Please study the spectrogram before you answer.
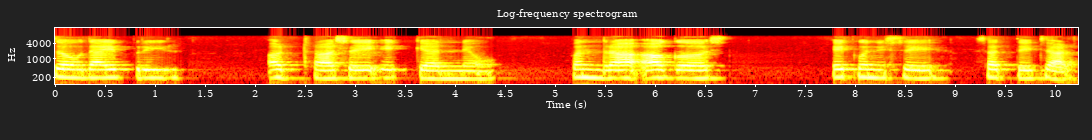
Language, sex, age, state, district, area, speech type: Marathi, female, 18-30, Maharashtra, Yavatmal, rural, spontaneous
